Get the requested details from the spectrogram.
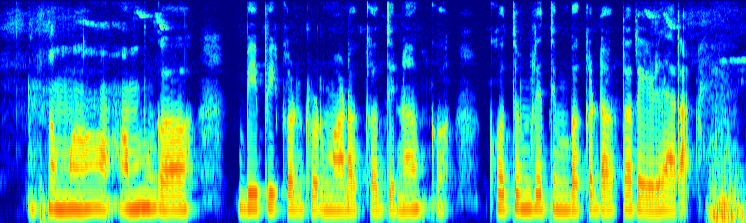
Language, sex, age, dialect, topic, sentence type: Kannada, female, 18-24, Central, agriculture, statement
